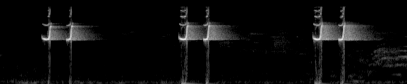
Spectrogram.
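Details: A kept rain quail, locally chinga batair, repeating a piercing two-syllable call three times at an even pace, with a faint squeak near the end.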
